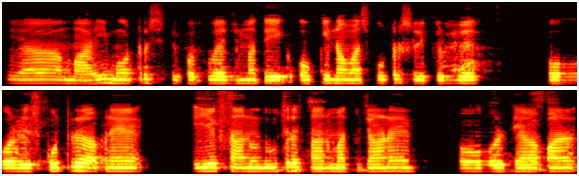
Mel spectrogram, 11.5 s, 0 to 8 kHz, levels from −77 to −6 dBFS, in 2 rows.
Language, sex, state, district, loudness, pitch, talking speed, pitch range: Marwari, male, Rajasthan, Nagaur, -21 LUFS, 120 Hz, 130 wpm, 115-120 Hz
